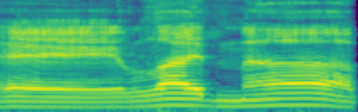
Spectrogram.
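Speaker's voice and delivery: drawling, drawn-out delivery. Max responds to Guy's snarled threat, drawling. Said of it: "Max drawled".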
